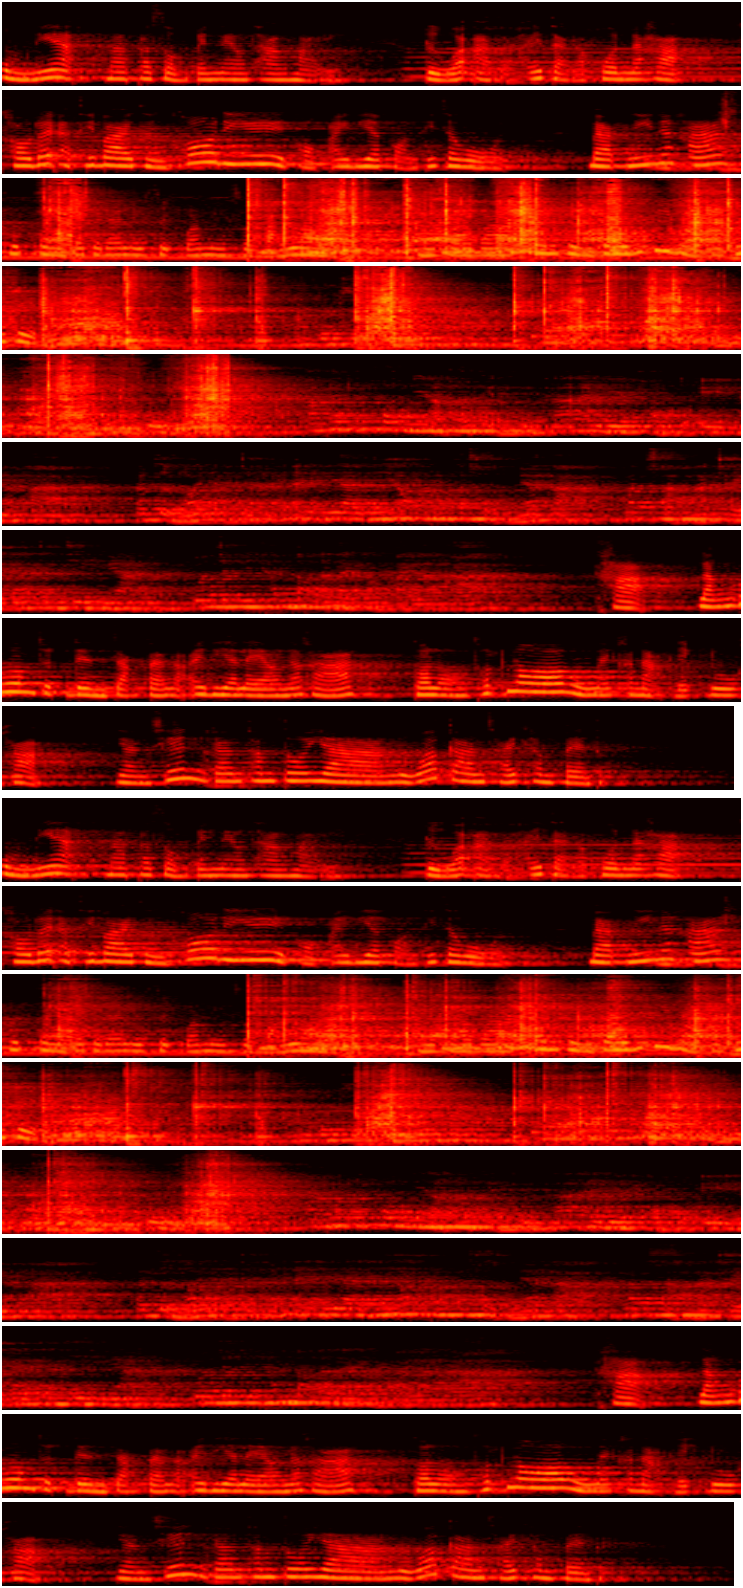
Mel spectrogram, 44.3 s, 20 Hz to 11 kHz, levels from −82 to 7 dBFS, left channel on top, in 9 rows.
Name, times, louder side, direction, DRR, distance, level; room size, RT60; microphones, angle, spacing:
voice 1, 0.0-2.3 2.8-4.6 4.9-8.3 8.8-12.1 12.6-15.6 33.5-33.8 34.2-36.9 37.2-39.7 40.2-43.4, left 1 dB, 15° left, 7 dB, 0.6 m, -36 dB
sound 1, 2.6-6.6, right 2 dB, ahead, 5.5 m, -53 dB
voice 2, 9.2-9.5 16.5-25.1 25.5-32.9 40.7-40.8, right 1 dB, 35° left, -2 dB, 4.8 m, -43 dB
sound 2, 9.7-16.8 17.0-17.6 18.2-21.2, left 6 dB, 70° left, 1.0 m, -31 dB
28.5 x 19.0 x 9.7 m, 2.4 s
head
